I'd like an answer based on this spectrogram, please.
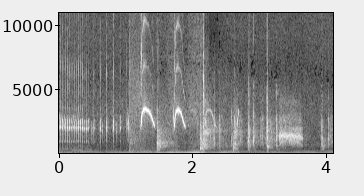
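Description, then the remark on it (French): A car's front passenger door is opened by a barn on a cold day: a series of latch clicks, a couple of rising squeaky creaks and a soft thunk, all over a steady low engine hum. “J'ouvre la porte du passager avant.”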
